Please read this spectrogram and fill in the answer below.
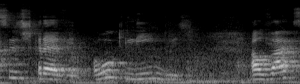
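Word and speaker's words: Halbwachs: Alvax se escreve, que lindo isso. Alvax se escreve H-A-L-B-W-A-C, 2 L's não, Alvax.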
